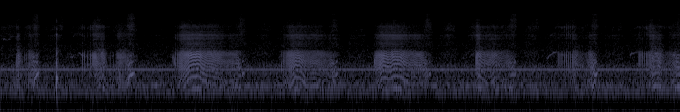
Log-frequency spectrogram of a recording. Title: Snoring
